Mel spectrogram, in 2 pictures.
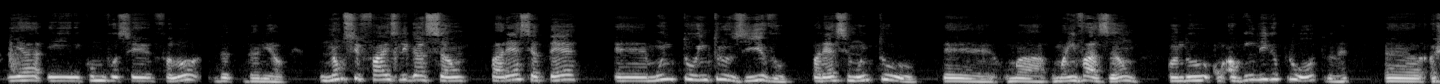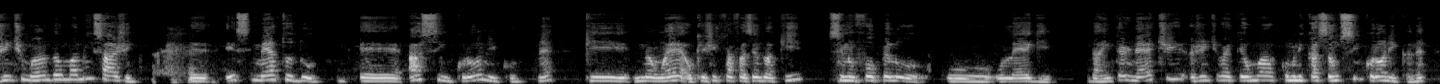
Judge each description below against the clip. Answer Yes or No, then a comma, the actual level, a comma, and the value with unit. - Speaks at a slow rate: No, average, 140 wpm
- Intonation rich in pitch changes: Yes, wide, 6.1 semitones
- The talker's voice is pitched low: No, medium, 175 Hz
